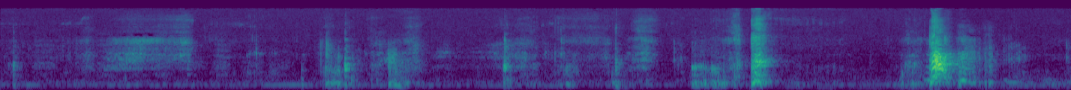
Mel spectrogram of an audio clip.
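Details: French bulldog and griffon playing indoors; low growls and short grumbling barks build up, ending in two louder sharp barks about a second apart.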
